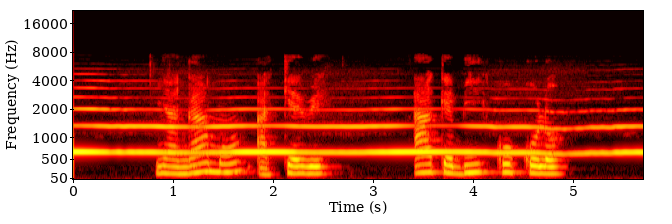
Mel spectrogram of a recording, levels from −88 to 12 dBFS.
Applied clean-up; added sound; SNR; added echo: none; Wind instrument, woodwind instrument; -5 dB; none.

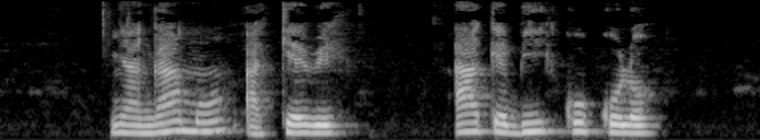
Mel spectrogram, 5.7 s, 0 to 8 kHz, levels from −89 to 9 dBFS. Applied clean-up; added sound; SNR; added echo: none; none; none; none.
